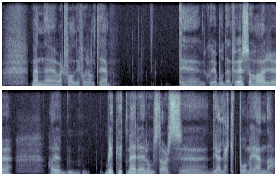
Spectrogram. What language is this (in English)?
Norwegian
